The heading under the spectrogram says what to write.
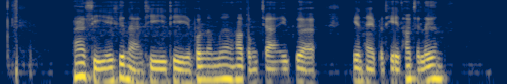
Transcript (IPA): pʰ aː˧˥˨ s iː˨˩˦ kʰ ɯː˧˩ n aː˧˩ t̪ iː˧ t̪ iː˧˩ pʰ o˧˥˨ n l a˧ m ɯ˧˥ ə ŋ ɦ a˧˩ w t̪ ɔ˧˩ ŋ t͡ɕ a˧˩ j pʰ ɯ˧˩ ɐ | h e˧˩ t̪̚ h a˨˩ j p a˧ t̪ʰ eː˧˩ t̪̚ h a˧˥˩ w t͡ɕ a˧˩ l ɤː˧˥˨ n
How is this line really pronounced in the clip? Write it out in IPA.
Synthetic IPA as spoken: pʰ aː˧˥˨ s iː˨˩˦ kʰ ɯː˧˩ n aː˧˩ t̪ʰ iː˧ t̪ʰ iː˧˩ pʰ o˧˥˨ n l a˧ m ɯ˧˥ ə ŋ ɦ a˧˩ w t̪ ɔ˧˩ ŋ t͡ɕ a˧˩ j pʰ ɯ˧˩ ɐ | h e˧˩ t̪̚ h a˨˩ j p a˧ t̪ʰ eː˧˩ t̪̚ h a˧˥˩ w t͡ɕ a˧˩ l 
